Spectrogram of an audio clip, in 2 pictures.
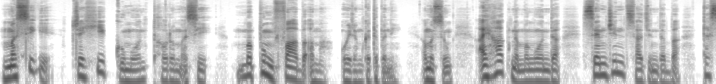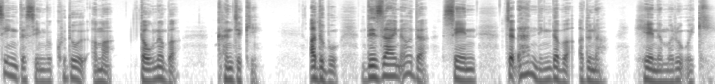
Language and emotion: Manipuri, sad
